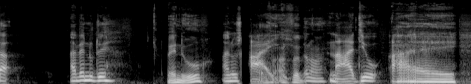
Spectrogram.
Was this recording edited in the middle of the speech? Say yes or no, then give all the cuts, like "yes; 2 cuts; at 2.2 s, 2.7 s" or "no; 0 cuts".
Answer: yes; 2 cuts; at 2.4 s, 3.0 s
